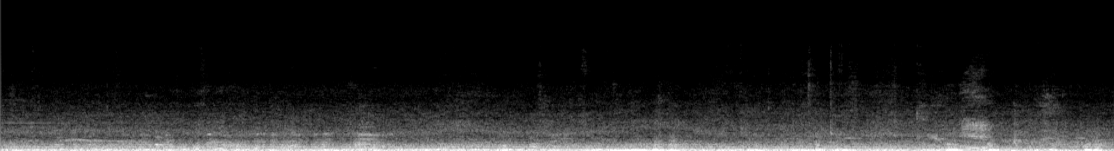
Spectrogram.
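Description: Steady low rumble of a passenger train carriage running along the track, heard from inside, with faint voices over it. The rumble swells louder for a moment about five seconds in.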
